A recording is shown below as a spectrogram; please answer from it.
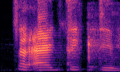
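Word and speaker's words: adjective: অ্যাডজেক্টিভ। অ্যাডজেক্টিভ, right, অ্যাডজেক্টিভ। দেখো এটার একটা সঠিক উচ্চারণ আছে, যদিও আমরা অ্যাডজেক্টিভ বলি বাট এটা ডি এর উচ্চারণটা হয় না।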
